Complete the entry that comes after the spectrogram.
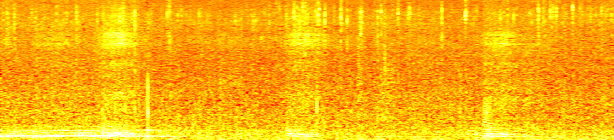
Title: snoring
